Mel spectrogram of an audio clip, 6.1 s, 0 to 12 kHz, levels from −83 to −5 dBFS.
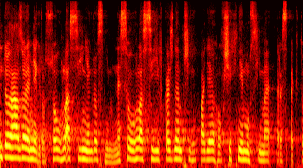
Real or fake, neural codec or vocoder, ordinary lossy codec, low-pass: real; none; Opus, 16 kbps; 10.8 kHz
